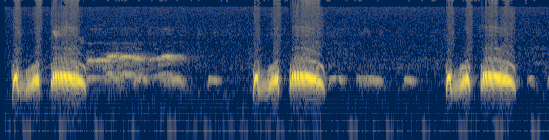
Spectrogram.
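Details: Spotted dove giving a loud, clear calling coo used as a decoy voice to lure wild doves: a quick doubled note then a long mellow coo, repeated three times, with softer distant cooing between phrases.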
